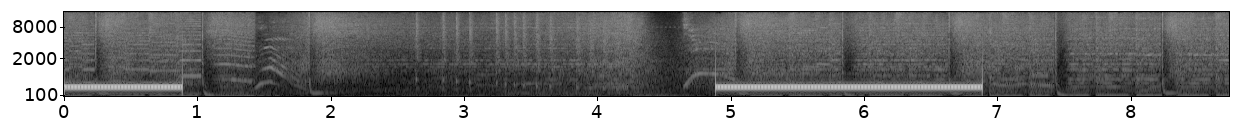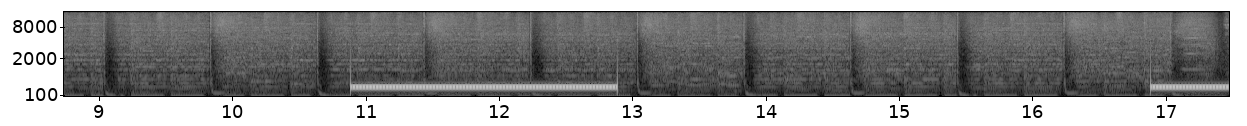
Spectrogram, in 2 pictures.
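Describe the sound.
Telephone call tones from a phone being dialled: a steady, even electronic tone that sounds in bursts of about two seconds, separated by silent gaps of roughly four seconds and repeating a few times over a faint background.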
